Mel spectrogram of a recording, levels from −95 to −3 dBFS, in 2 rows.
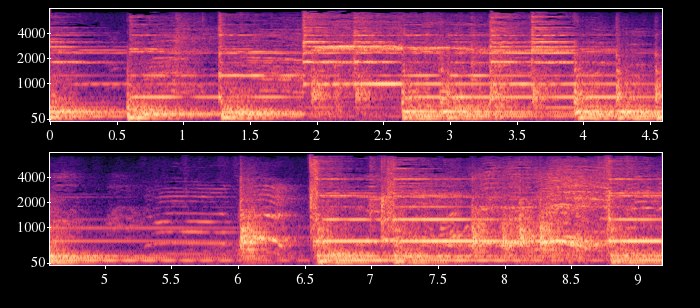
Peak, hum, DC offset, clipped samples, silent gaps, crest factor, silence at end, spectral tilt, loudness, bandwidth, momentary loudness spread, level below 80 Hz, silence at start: -2 dBFS; none; under 0.1%; under 0.1%; none; 10 dB; 0 s; -5.5 dB/octave; -11 LUFS; 7.8 kHz; 10 LU; -30 dBFS; 0 s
